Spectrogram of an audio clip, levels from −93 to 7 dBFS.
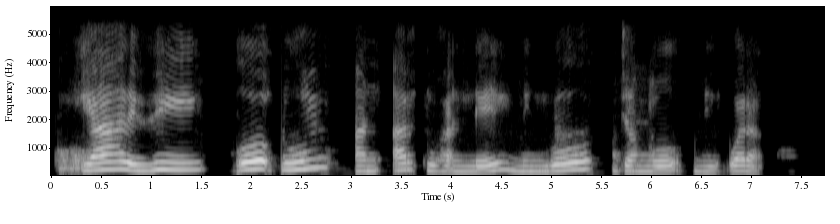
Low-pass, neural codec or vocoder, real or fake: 5.4 kHz; codec, 44.1 kHz, 7.8 kbps, Pupu-Codec; fake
